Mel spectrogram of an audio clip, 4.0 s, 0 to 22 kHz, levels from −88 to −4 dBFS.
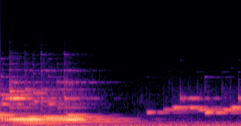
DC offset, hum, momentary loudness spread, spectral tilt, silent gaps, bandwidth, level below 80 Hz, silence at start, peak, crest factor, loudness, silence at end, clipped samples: under 0.1%; none; 23 LU; -11.5 dB/octave; none; 3.9 kHz; -44 dBFS; 0 s; -10 dBFS; 14 dB; -22 LUFS; 0 s; under 0.1%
